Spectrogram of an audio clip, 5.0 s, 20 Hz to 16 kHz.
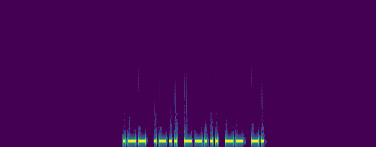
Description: Morse code, heard as a keyed tone, about 34 wpm, 700 Hz. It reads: WL7MN
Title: USA Call Signs - 5 Characters - Repeated 3x - 35wpm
